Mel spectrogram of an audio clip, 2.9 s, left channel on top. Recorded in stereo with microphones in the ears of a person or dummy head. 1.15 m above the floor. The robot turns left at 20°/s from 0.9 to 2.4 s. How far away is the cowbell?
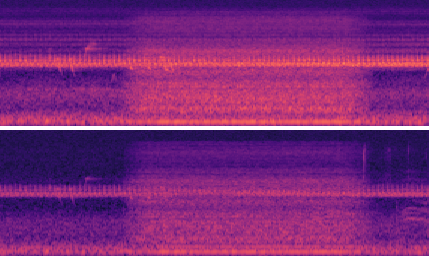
I don't hear a cowbell.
